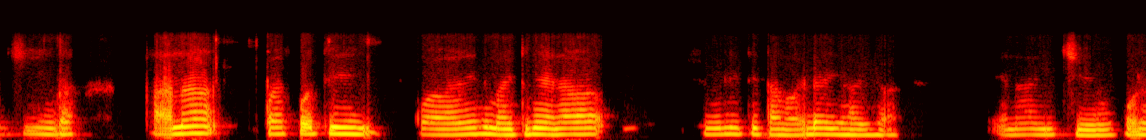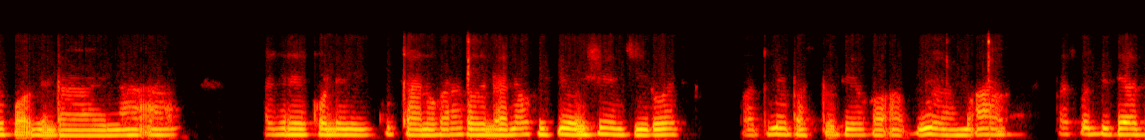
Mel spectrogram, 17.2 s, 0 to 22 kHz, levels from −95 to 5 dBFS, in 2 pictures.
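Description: From the first moment to the end, the speech carries heavy Opus voice compression. Nothing comes through above about 8.7 kHz, so sibilants lose their edge and everything sounds a bit muffled. The coder's linear-prediction model is rebuilding the voice from a coarsely coded excitation, and that gives it a hoarse, slightly robotic grain. The band edge and the amount of damage fit the SILK mode at a low rate, somewhere around 10 kbps.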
